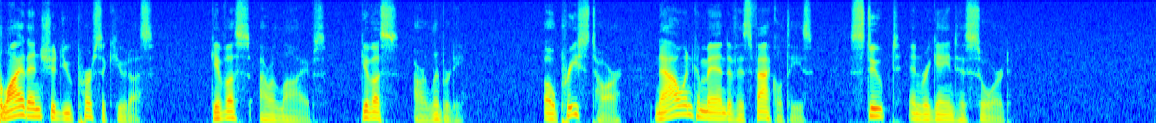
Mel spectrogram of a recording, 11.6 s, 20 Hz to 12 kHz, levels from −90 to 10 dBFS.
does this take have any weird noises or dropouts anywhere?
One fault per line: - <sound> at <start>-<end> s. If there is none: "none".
none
